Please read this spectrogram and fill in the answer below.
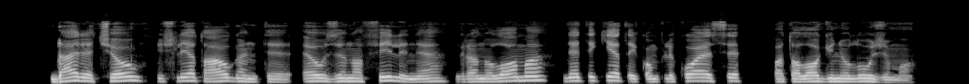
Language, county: Lithuanian, Kaunas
